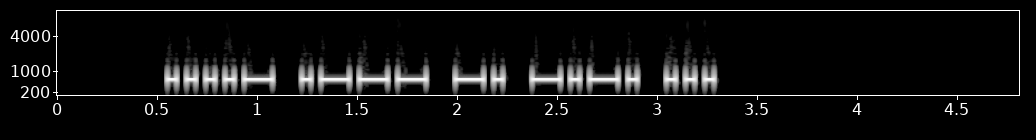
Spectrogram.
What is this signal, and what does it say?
Morse code, heard as a keyed tone, about 25 wpm, 700 Hz. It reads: 4JNCS
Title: Code Groups - 5 Letter:Numbers - 25wpm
